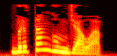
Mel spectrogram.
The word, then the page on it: bertanggungjawab: Indonesian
